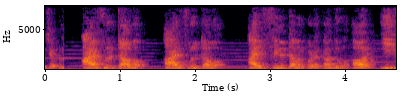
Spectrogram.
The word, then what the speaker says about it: Eiffel Tower: Eiffel Tower under evil tower so that's not evil tower ii i SS yi l then correct pronunciation Chapel Eiffel Tower Eiffel Tower Eiffel Tower korekado or each filter on teka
